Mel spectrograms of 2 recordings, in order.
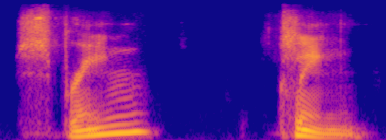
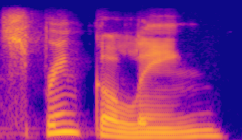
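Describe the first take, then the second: First: The word is said with two syllables. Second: The word is said with three syllables. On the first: The speaker calls it right. "two syllables" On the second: The speaker calls it wrong. "not three syllables"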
